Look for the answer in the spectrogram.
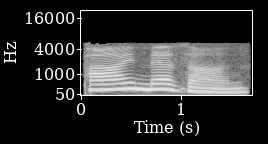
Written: pi-meson

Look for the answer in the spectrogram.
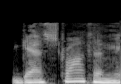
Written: gastrotomic

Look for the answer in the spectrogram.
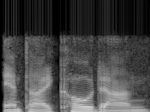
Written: anticodon

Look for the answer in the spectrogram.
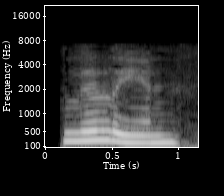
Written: lilian

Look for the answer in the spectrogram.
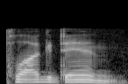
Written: plugged-in

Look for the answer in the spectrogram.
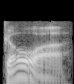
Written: Goa

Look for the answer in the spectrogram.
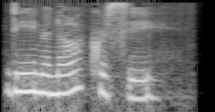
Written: demonocracy

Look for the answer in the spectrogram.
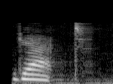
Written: GATT

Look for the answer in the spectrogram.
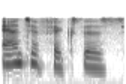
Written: antefixes

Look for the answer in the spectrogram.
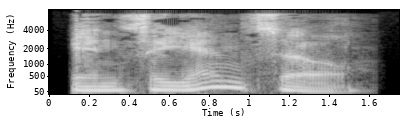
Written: incienso

